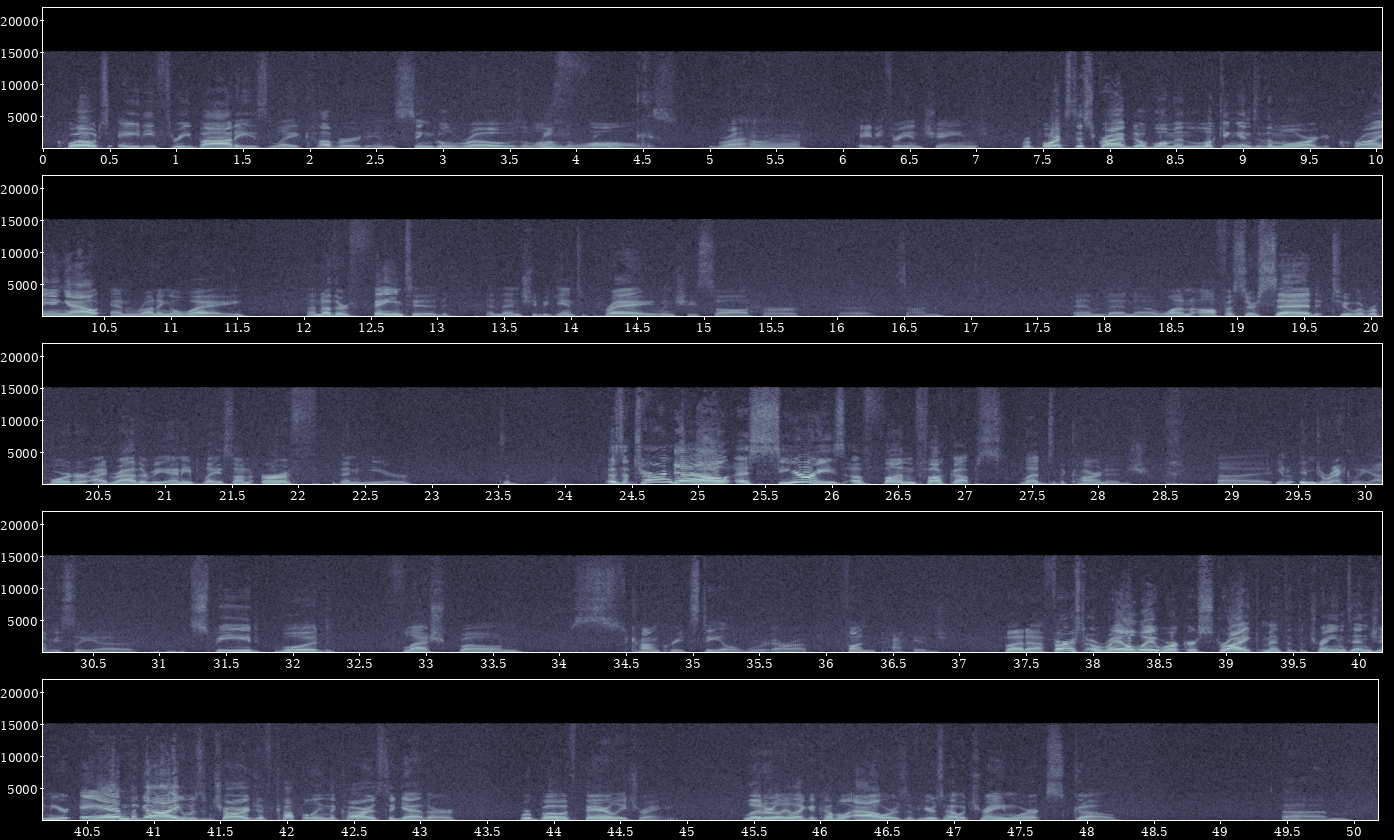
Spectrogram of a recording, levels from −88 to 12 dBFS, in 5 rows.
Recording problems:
hiss; noticeable; throughout; 20 dB below the speech

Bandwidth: 15 kHz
